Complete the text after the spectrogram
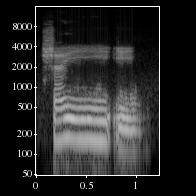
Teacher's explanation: Ini adalah mad lain atau mad lin. Dibacanya 2 harokat.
